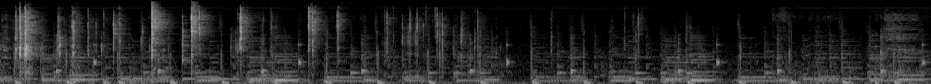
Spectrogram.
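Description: A sheet of aluminium foil is folded in half for a foil bird craft, giving close, busy crinkling and tapping with quick irregular clicks throughout and no talk.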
